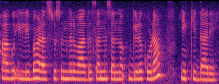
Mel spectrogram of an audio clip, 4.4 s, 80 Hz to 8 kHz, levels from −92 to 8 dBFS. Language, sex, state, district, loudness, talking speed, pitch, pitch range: Kannada, female, Karnataka, Bidar, -16 LUFS, 120 wpm, 260 Hz, 250-275 Hz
